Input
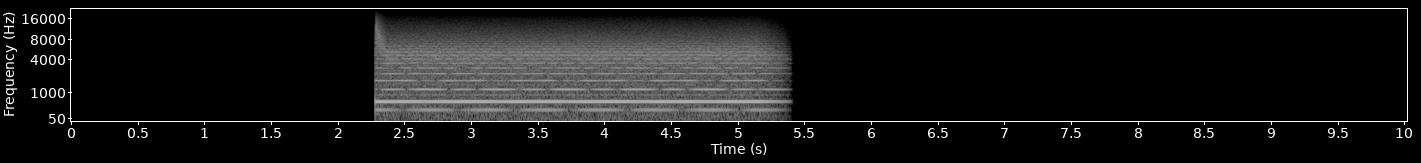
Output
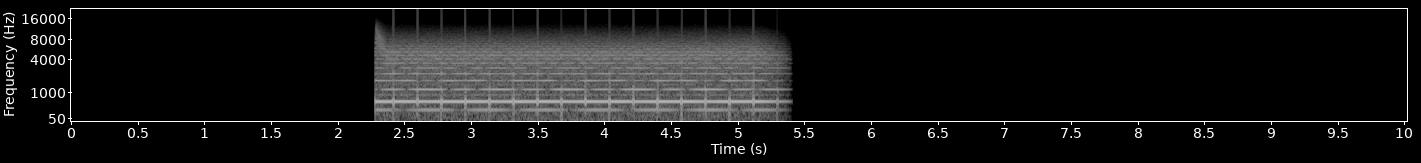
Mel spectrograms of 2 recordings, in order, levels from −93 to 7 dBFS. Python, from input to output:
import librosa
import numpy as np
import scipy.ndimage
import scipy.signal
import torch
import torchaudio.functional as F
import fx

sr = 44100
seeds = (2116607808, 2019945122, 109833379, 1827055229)

y = scipy.signal.sosfilt(scipy.signal.butter(2, 7800.0, 'lowpass', fs=sr, output='sos'), x)
y = fx.buffer_crackle(y, sr, first_s=0.61, period_s=0.18, block=256, kind='repeat')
